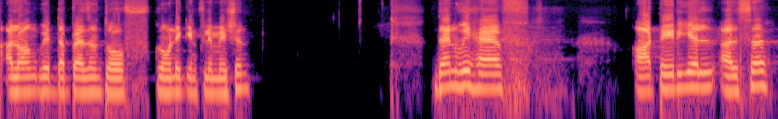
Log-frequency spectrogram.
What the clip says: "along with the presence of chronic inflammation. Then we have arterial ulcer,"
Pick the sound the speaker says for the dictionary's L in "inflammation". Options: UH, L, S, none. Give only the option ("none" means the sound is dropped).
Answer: L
